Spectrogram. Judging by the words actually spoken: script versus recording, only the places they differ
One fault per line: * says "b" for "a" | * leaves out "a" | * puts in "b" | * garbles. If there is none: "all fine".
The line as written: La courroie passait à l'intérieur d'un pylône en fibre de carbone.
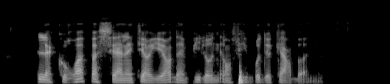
all fine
